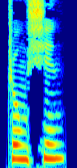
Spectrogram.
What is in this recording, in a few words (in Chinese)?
"中心" Chinese; zhong xin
